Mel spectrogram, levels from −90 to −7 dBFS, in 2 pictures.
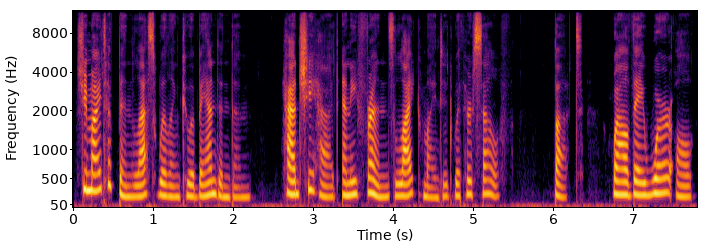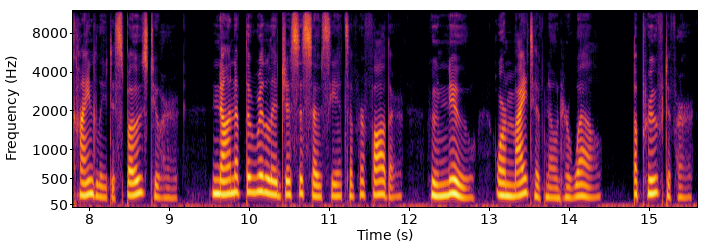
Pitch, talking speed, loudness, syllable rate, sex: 210 Hz, 175 wpm, -20 LUFS, 5.1 syllables/s, female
